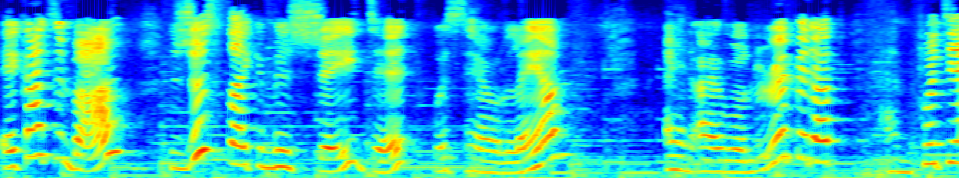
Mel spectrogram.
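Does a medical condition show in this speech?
No.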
